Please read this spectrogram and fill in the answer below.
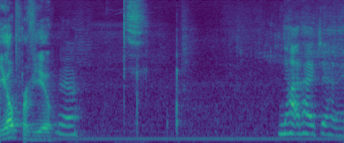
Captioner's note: can hisses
